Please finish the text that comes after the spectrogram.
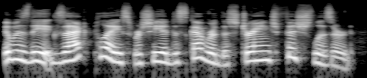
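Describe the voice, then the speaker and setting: A woman reads a children's storybook aloud in a teacherly way. Her mid-pitched voice is highly expressive and emphatic, moving up and down a lot, and the sound is dry and close. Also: normal speed, no room sound.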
